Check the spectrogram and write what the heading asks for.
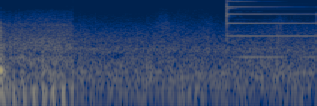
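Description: A single bright bell-like ding about one and a half seconds in, a clear high ringing tone that fades slowly. Before it, a low rumbling noise dies away about half a second in.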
